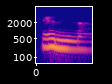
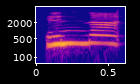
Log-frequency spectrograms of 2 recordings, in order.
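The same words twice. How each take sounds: First: Said in the usual way. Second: "inna" said high and loud, stressed; emphatic inna. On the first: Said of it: "means indeed". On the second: Shown as a demonstration. Teacher showing Arabic emphasis, "inna" stressed high and loud. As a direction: lean hard on "inna" to show its emphasis. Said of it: "is for emphasizing".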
